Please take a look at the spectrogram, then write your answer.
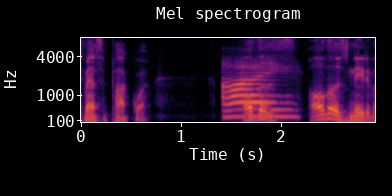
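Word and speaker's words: Massapequa: Am I That would be That would be Masipacqua. Masa Never mind. I I just mispronounced it as well. I think it's Masipacqua.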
